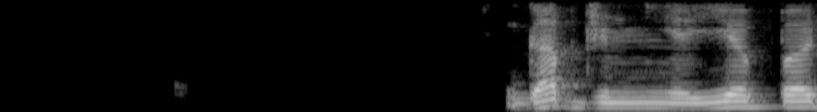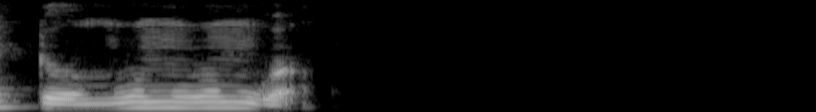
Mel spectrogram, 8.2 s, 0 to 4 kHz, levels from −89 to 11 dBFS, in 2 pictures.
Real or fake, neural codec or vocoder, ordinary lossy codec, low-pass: real; none; AAC, 32 kbps; 3.6 kHz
